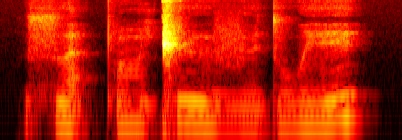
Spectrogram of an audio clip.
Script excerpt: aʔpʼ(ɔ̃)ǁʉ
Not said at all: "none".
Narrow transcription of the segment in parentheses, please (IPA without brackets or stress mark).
ɔ̃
